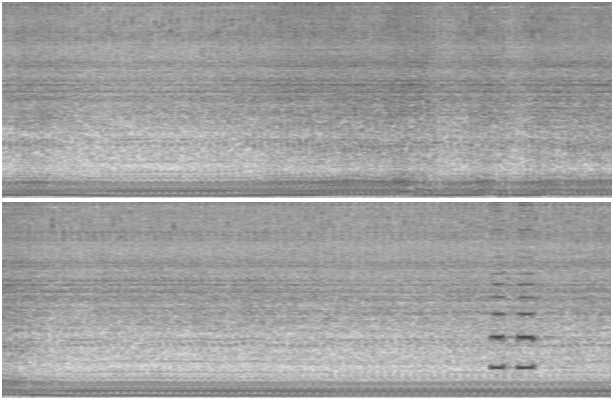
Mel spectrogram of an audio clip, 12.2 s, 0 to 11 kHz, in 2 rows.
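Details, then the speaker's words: 1969 Norton Commando Fastback twin, first start after months laid up, with the wet sump drained, fresh 20-50 oil and a charged battery, at about 17°: a steady, even idle with a regular low beat and no knocks or misfires. It is a healthy idle. "Ooh, she fired. Or barked. Just going to give her another tickle. She's definitely barking."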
